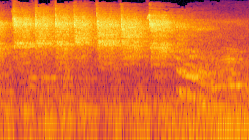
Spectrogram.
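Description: Baby monkey crying for its milk: a rapid run of high-pitched squeals, about four a second, trailing into a wavering whimper near the end.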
